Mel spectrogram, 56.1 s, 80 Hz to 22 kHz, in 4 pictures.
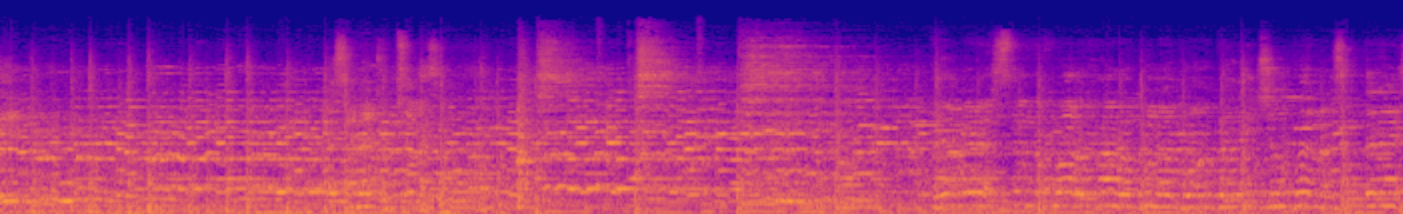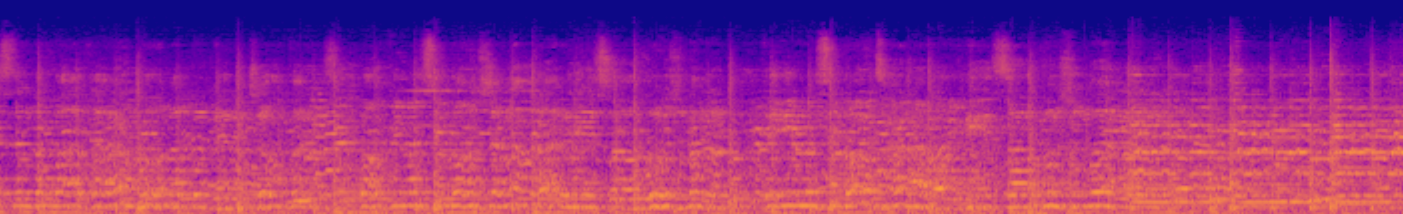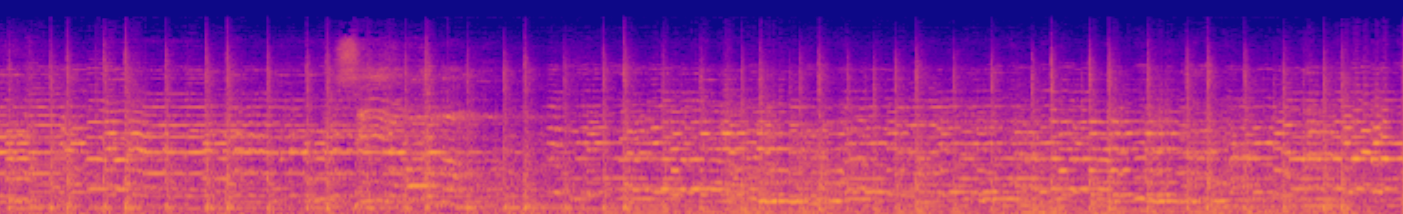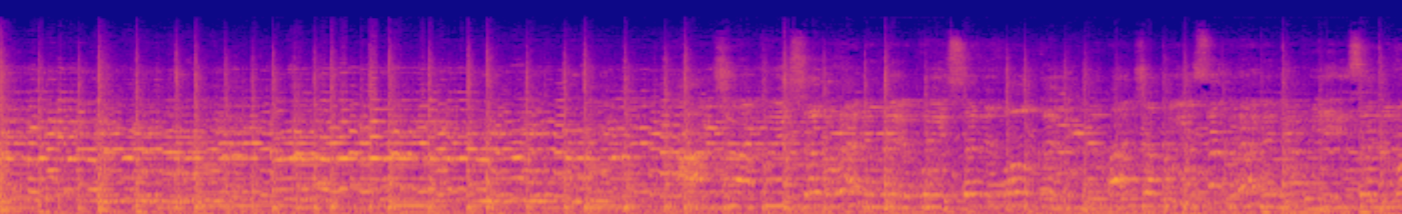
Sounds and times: Music: 0:00.0 - 0:56.1
Speech: 0:03.2 - 0:04.7, 0:09.4 - 0:26.7, 0:31.4 - 0:33.3.

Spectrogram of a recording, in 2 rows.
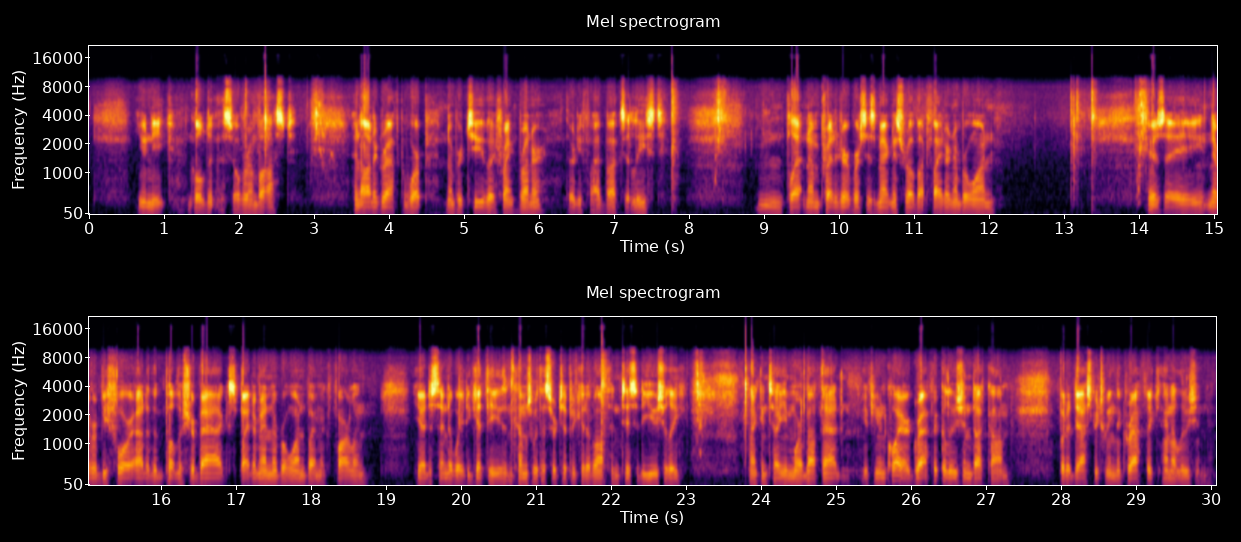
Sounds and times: Speech: 0:00.6 - 0:02.8, 0:03.5 - 0:07.8, 0:08.9 - 0:12.2, 0:14.1 - 0:18.8, 0:19.4 - 0:23.0, 0:23.8 - 0:27.4, 0:28.0 - 0:30.0.

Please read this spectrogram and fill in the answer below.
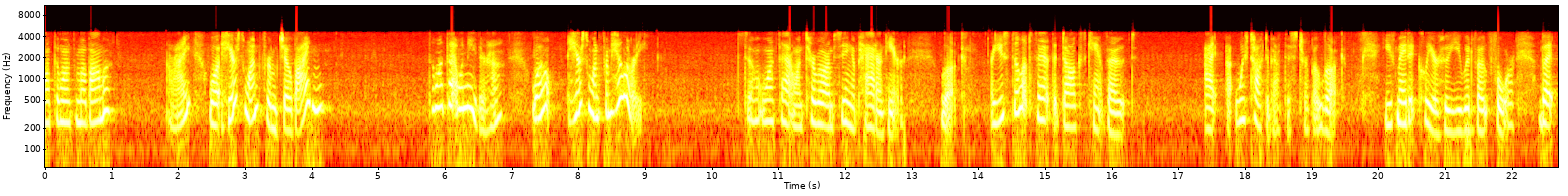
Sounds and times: Speech: 0:00.0 - 0:01.1, 0:01.8 - 0:04.3, 0:05.8 - 0:09.1, 0:10.4 - 0:16.4, 0:17.4 - 0:19.5, 0:20.1 - 0:22.7.

